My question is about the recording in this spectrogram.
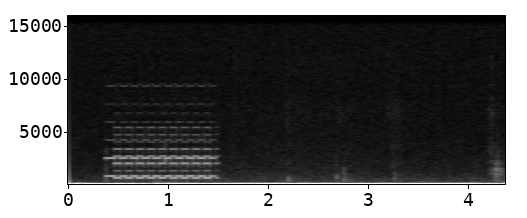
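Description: Telephone ringing with a rapid electronic trill: one ring lasting about a second, the next starting at the very end, over a steady low hum.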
